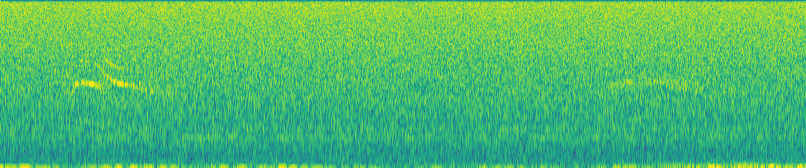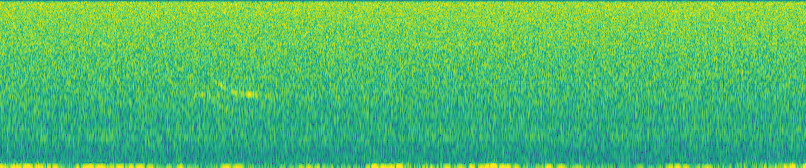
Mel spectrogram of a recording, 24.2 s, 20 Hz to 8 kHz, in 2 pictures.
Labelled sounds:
1.0	2.2	killer whale, Bigg's (transient), 1.4 to 2.7 kHz
15.7	16.0	killer whale, Bigg's (transient), 1.3 to 1.5 kHz

